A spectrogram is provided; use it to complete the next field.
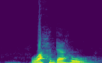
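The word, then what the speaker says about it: وحده: Wahdahu. Seharusnya pada hu itu panjang. Karena dilambangkan dengan angka 6 kecil atau dhammah terbalik.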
